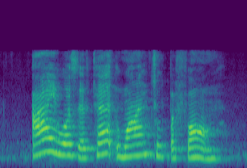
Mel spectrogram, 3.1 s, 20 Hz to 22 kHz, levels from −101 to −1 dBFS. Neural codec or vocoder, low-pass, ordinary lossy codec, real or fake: codec, 16 kHz, 8 kbps, FreqCodec, smaller model; 7.2 kHz; MP3, 64 kbps; fake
